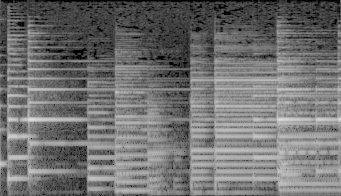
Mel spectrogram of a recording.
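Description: Piano music: a slow, gentle melody of struck notes and chords, each ringing and fading before the next.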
